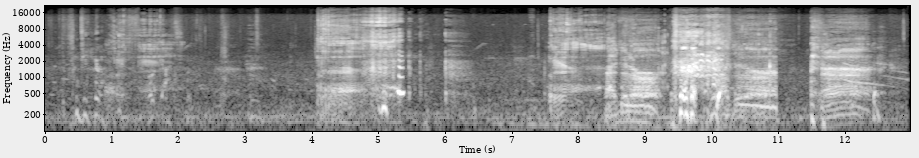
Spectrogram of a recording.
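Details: Deliberate "piggy" burping: several long, loud, drawn-out belches with quieter sounds between.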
